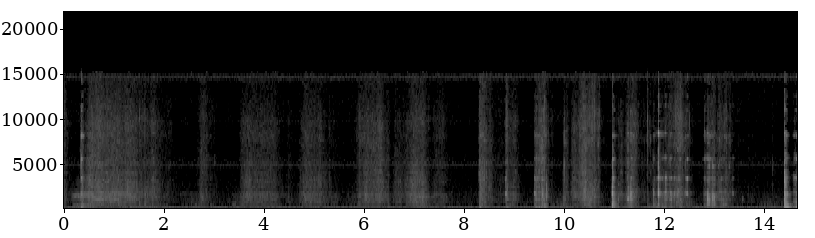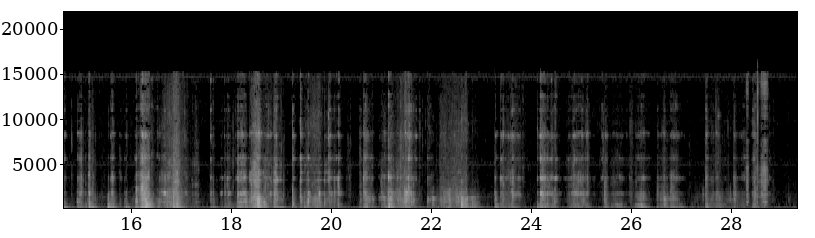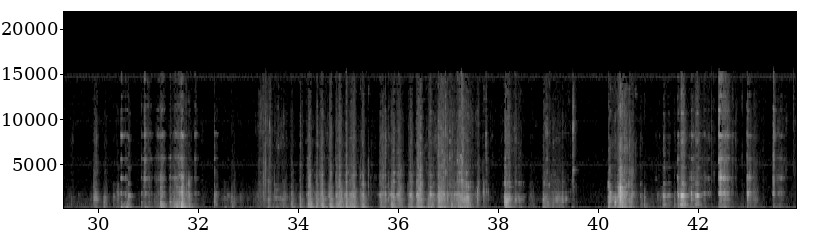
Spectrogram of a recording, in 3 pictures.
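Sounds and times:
hand tool scraping rubble: 0:08.3 - 0:13.5, 0:14.4 - 0:28.9, 0:29.9 - 0:39.6, 0:40.2 - 0:43.9.

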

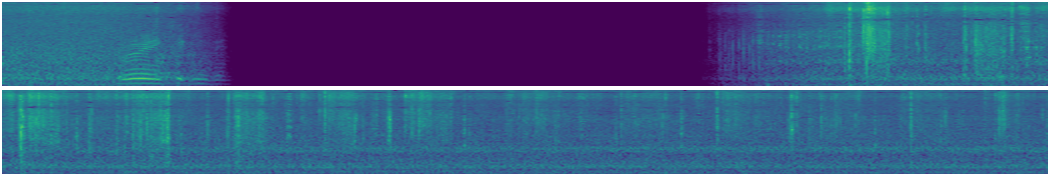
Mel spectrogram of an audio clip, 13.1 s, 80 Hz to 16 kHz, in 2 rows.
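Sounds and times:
snowshoe steps crunching in snow: 0:05.0 - 0:13.0.

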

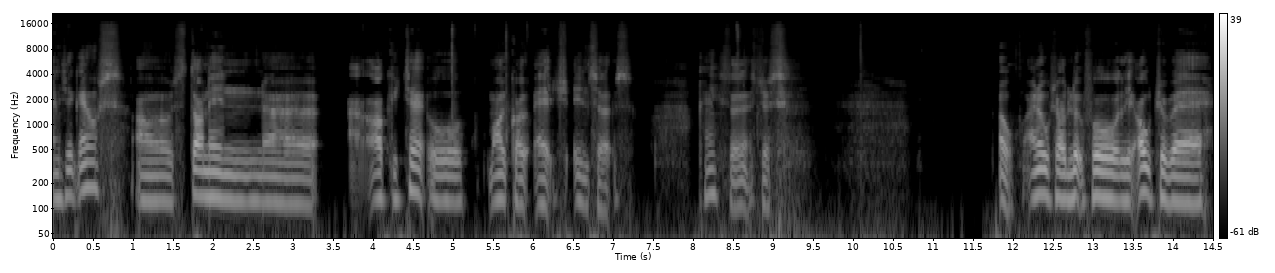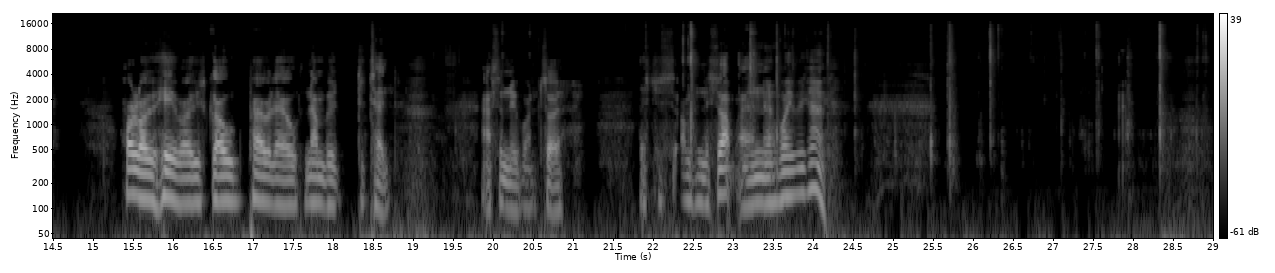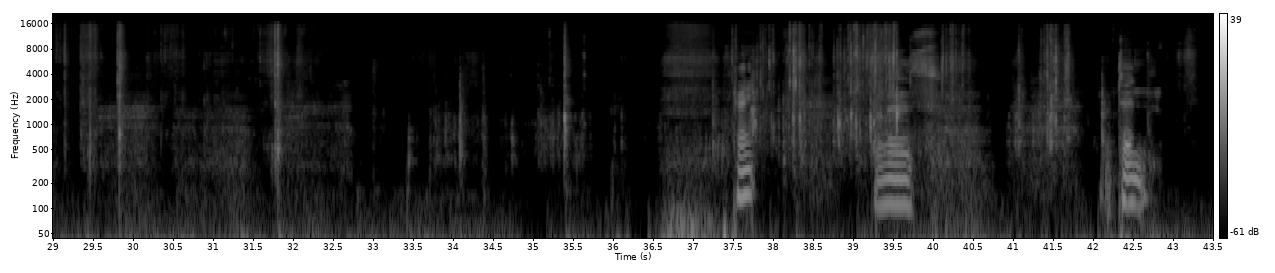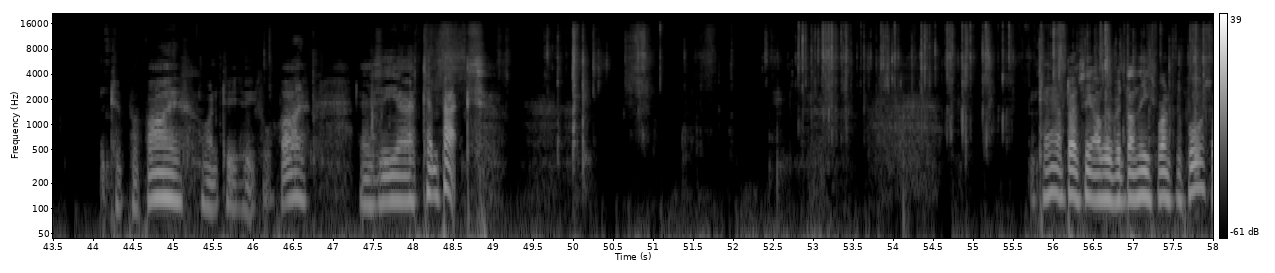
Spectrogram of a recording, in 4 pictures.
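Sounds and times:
shrink-wrap and cardboard tearing: 0:27.1 - 0:32.2, 0:37.3 - 0:40.4, 0:41.0 - 0:41.8, 0:49.8 - 0:51.2, 0:52.4 - 0:58.0.

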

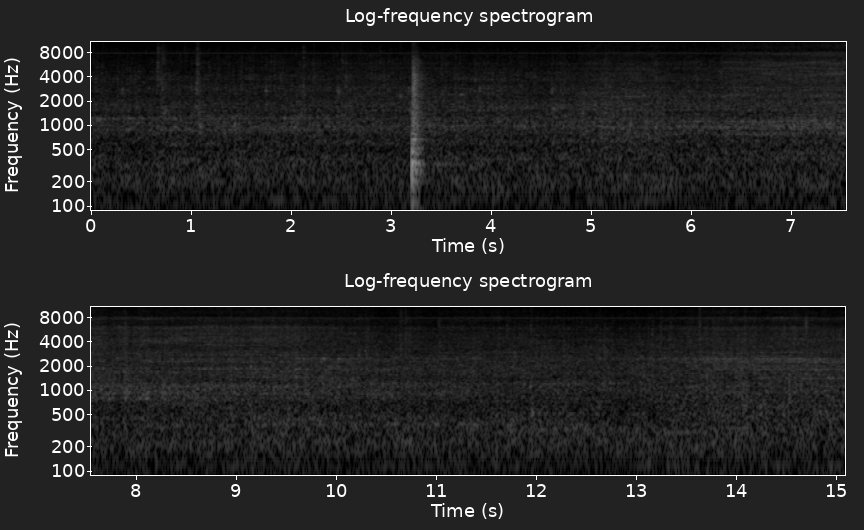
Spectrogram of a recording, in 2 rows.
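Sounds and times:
model train rolling on track: 0:00.0 - 0:15.0.

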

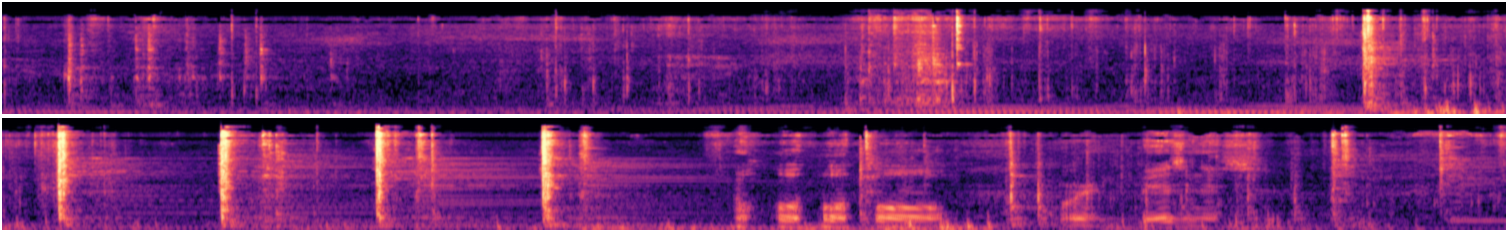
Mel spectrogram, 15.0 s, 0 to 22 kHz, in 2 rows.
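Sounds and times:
sharp metallic clicks: 0:07.8 - 0:10.8.

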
